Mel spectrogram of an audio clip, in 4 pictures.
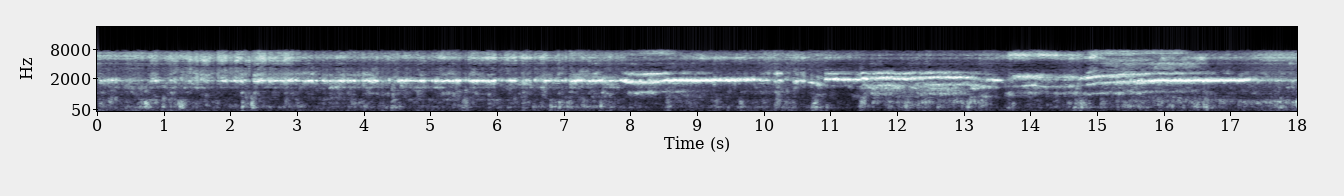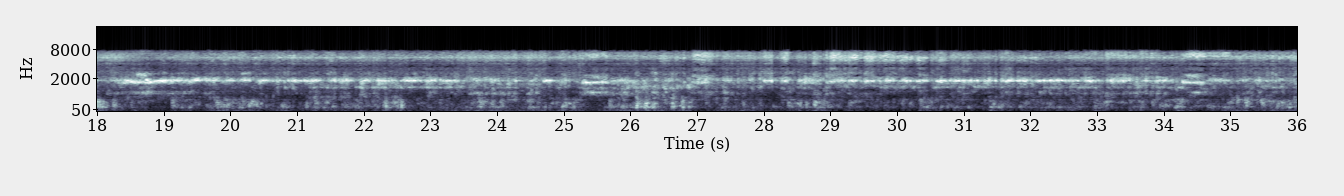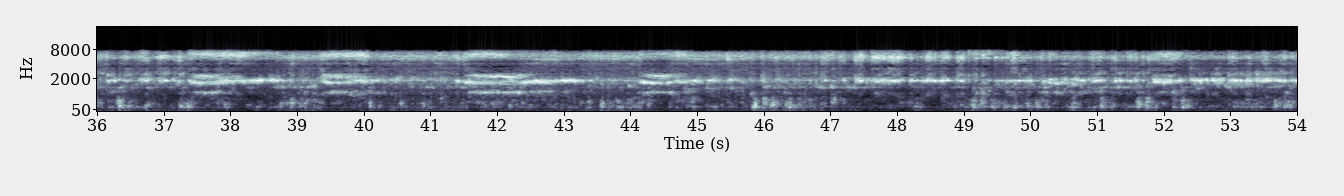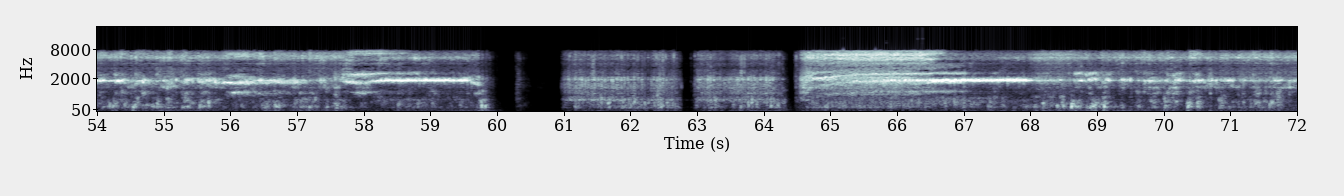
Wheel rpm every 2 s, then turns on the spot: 230, 230, 230, 230, 230, 200, 160, 180, 230, 230, 230, 230, 230, 230, 230, 230, 240, 230, 230, 230, 230, 230, 230, 230, 230, 230, 230, 230, 230, 220, 30, 20, 110, 220, 230, 230.
60-64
